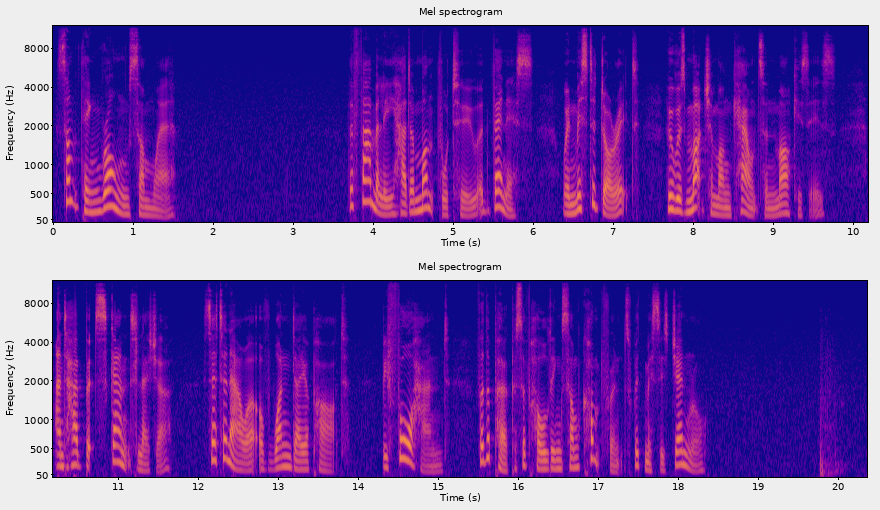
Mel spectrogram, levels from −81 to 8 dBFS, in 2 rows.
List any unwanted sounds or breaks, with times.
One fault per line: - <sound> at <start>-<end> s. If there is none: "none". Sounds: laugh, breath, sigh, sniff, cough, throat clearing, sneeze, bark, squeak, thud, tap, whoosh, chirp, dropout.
- thud at 19.8-20.1 s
